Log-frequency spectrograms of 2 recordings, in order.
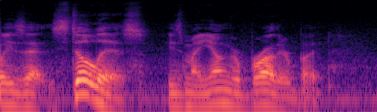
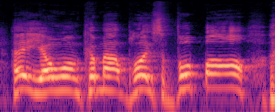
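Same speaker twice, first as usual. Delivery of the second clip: put-on loud, high, twangy Southern country accent; 12 semitones higher, 13 dB louder than usual. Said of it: "Sound like Larry the Cable Guy".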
